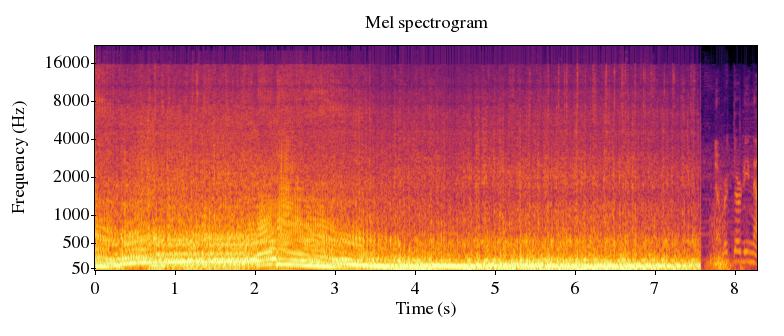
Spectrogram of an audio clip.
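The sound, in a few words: Ford Falcon 351 V8 engine revving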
